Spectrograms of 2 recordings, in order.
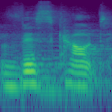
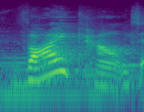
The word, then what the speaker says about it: Viscount: sort of disbelief saying why would it be vi count and not this count when it's spelled exactly like discount right so he then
